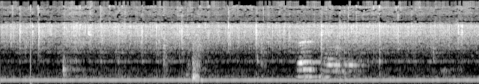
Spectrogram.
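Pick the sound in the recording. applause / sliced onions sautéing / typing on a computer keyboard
sliced onions sautéing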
